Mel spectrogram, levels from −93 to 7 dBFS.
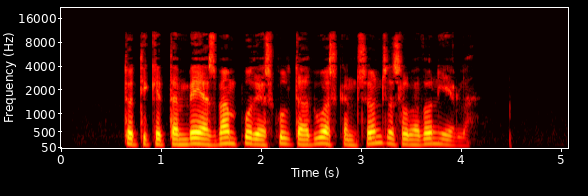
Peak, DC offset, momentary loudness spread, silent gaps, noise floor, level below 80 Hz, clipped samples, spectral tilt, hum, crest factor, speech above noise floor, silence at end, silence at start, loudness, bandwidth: -8 dBFS; under 0.1%; 9 LU; none; -83 dBFS; -78 dBFS; under 0.1%; -5.5 dB/octave; none; 18 dB; 59 dB; 1.05 s; 0.65 s; -25 LUFS; 11 kHz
